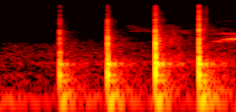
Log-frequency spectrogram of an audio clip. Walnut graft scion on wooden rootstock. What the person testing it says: ses zaten tok tok tok ses. Sıfırladığımızı gösteriyor.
